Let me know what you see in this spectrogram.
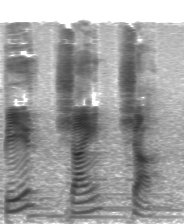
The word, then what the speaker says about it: Peer Shaheen Shah: So my name is pronounced Peer Shaheen Shah.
